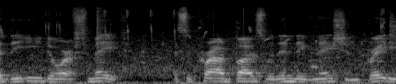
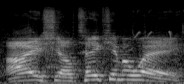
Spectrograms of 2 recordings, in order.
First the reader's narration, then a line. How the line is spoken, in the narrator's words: shouted Antovian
